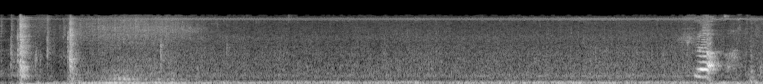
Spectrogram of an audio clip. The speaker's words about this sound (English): Just started to spot with the rain as I was walking back into the house. A door! A door! The door? Shall we open the door? Then you can hear the rain.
